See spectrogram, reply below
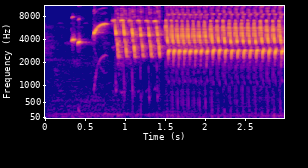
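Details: Canary song for training other birds: a few thin rising whistles lead into a fast, even, repeated trill of bright notes.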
